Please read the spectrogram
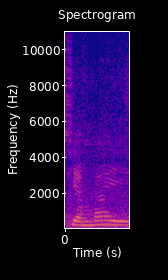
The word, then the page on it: siambai: Wamesa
